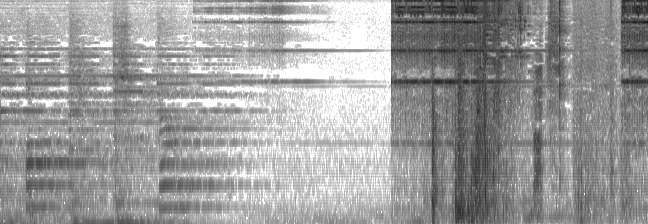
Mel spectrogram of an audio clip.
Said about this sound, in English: Phone rings and a lamp smashes. This is an unwelcome middle of the night phone call for Dave and Carol Toski.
